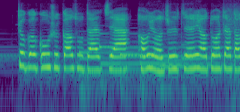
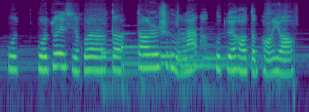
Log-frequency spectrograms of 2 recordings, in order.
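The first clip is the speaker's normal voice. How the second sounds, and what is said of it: Soft, quiet character voice. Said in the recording (Chinese): “朵朵小声说”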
